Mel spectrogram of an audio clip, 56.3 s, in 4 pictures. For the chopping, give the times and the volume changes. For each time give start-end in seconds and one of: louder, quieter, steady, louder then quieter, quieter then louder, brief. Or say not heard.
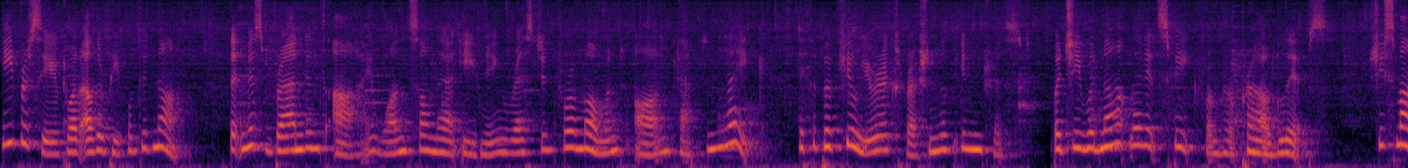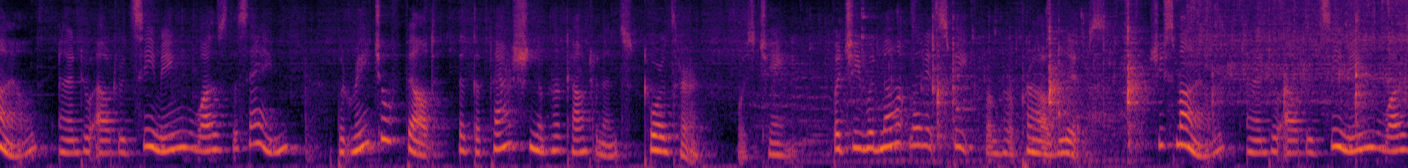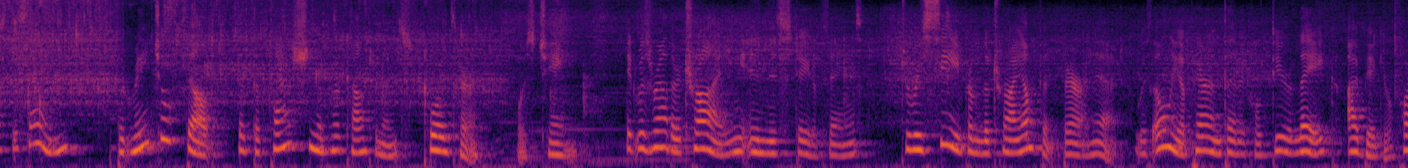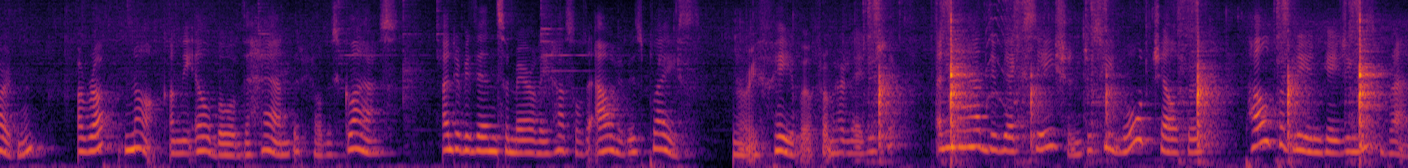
23.1-23.6 brief
24.5-28.6 quieter then louder
50.9-53.4 brief
54.0-56.0 brief.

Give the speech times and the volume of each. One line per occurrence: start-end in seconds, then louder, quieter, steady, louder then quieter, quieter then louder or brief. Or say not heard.
0.0-56.2 steady.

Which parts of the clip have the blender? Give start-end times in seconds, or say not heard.
not heard.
